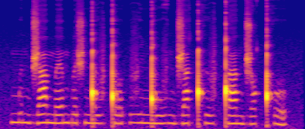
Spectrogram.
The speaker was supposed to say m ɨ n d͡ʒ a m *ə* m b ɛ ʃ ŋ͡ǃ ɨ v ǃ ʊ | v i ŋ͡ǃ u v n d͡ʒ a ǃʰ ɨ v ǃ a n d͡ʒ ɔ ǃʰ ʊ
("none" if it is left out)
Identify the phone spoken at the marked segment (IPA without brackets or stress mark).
ɛ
